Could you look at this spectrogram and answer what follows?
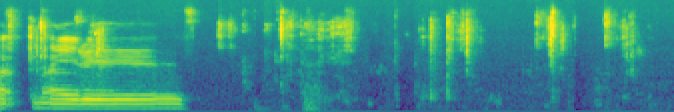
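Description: A man says one drawn-out word, then a few seconds of faint, scattered clicks and rustles as he searches for a passage.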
